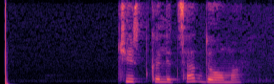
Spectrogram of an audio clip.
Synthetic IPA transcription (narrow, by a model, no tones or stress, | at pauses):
t͡ʃɪst̪kɔlʲit̪sad̪ɔmɐ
